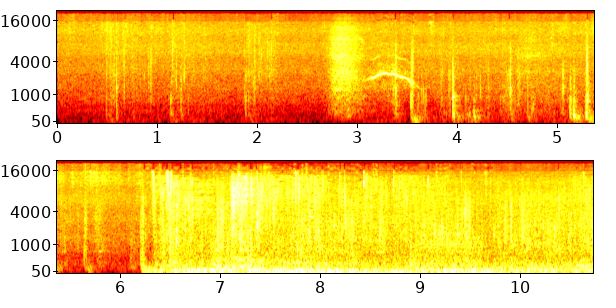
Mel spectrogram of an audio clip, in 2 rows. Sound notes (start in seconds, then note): 3.1 returned whistle from outside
